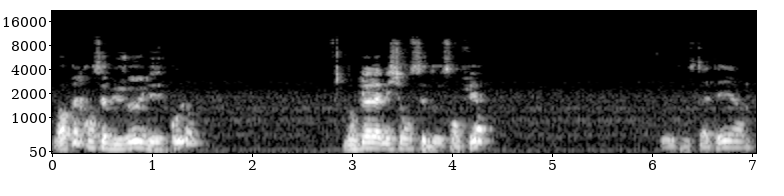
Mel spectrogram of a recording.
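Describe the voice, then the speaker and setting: A man's voice: medium pitch, very animated, moderate pace, darkish tone. A man giving casual, self-mocking gameplay commentary from a home computer setup, chatting and muttering to himself as he plays. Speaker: gaming YouTuber.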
